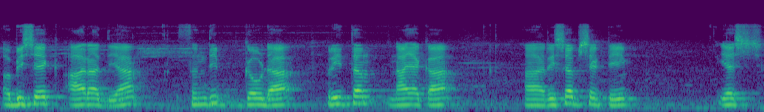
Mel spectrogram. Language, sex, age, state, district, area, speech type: Kannada, male, 18-30, Karnataka, Chamarajanagar, rural, spontaneous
